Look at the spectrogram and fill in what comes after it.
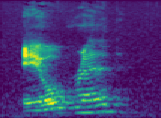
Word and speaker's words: Aelred: Is it Aelred? – Yes.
